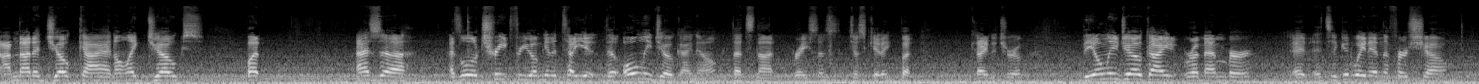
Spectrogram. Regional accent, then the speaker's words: Lancaster, Pennsylvania, United States; now in Glen Rock, United States; I'm from Lancaster, PA. My hometown's a great town. I'd live there again if I could. And someday I want to.

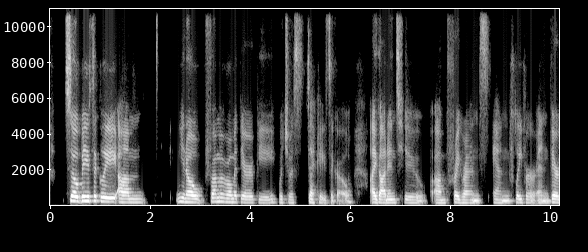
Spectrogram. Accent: New York City, New York, United States; so I grew up in New York City, but now I'm in the Hudson Valley

